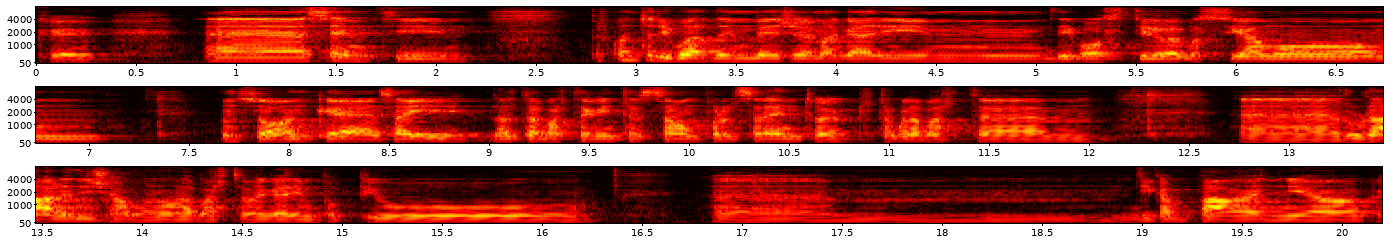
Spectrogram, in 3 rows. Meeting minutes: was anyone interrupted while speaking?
No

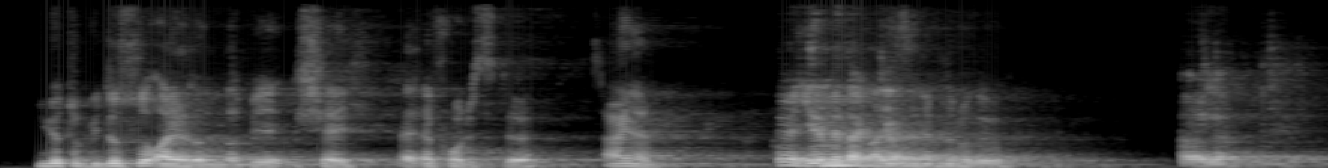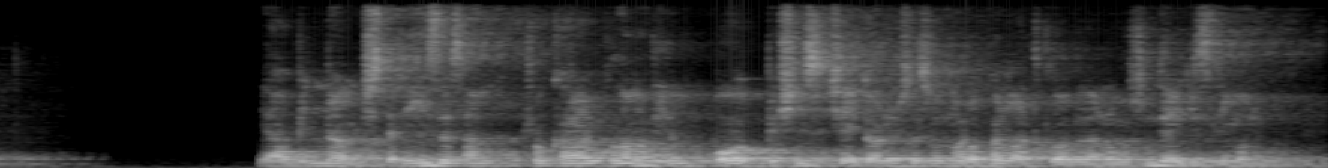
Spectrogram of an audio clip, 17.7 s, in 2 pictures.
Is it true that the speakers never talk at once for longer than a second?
Yes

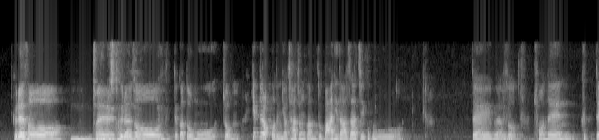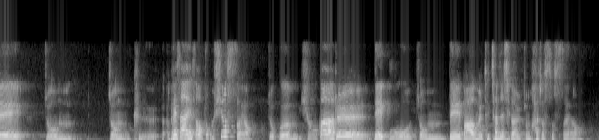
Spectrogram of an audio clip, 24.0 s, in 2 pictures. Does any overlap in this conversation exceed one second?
Yes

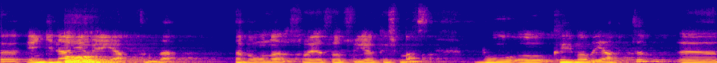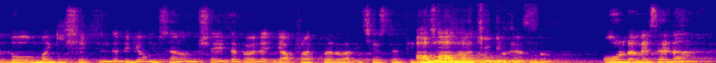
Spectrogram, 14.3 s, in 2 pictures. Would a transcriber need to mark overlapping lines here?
Yes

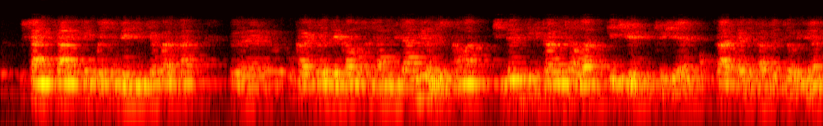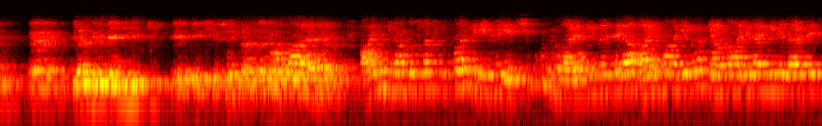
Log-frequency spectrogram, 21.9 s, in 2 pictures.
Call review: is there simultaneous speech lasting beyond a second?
Yes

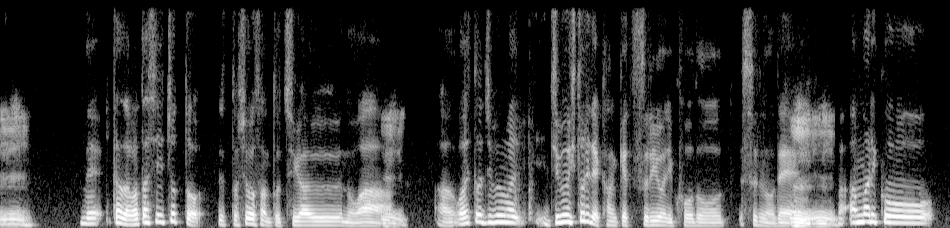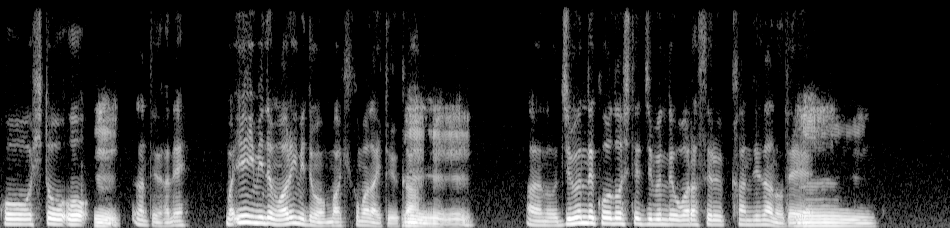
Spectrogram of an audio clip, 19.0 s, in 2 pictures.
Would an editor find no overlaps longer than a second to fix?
Yes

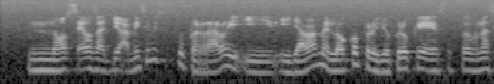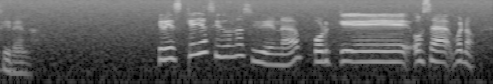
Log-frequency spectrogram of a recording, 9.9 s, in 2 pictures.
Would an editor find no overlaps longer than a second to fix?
Yes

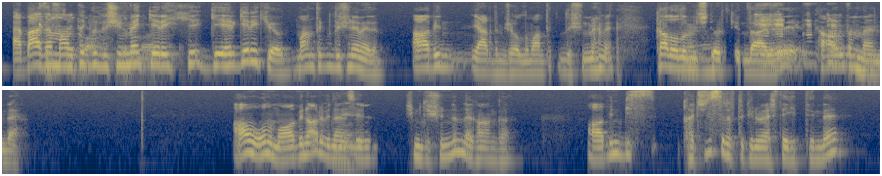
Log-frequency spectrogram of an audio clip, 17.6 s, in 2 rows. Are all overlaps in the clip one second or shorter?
No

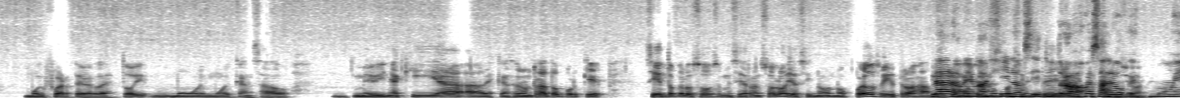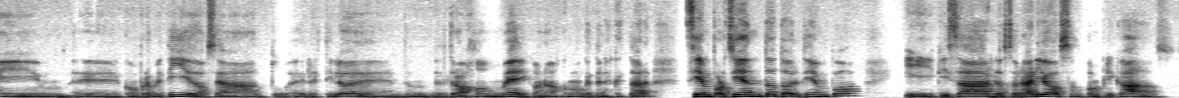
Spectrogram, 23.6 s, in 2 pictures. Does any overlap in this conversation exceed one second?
Yes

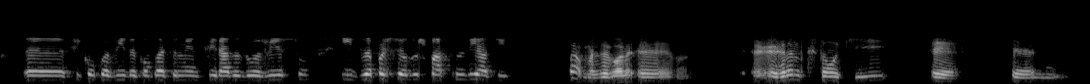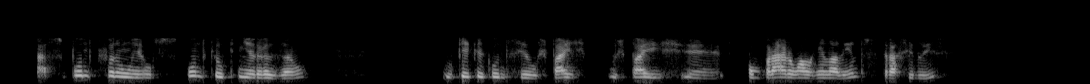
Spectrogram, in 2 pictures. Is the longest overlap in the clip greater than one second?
No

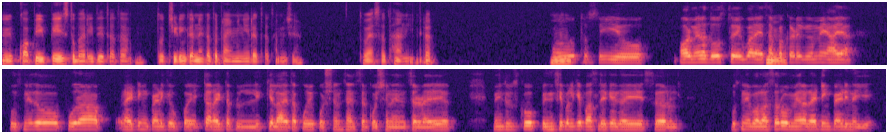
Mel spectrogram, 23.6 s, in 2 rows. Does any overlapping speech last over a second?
No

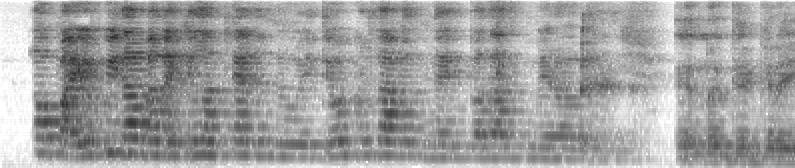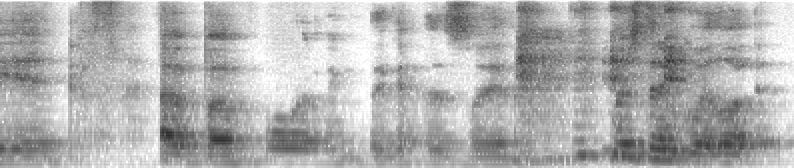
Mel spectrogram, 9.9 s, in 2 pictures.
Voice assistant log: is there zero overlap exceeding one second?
Yes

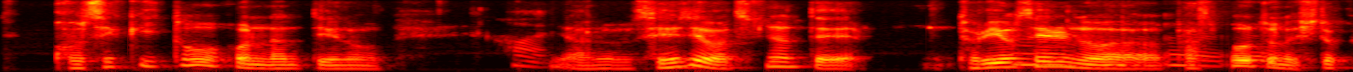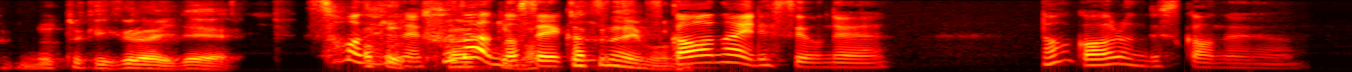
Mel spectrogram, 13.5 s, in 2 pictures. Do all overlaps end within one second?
No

